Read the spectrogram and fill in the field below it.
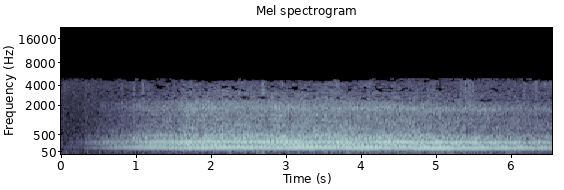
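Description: A bus engine rumbles steadily with a low droning hum, swelling up in the first second and then holding at a constant, fairly loud level throughout, with no voices.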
